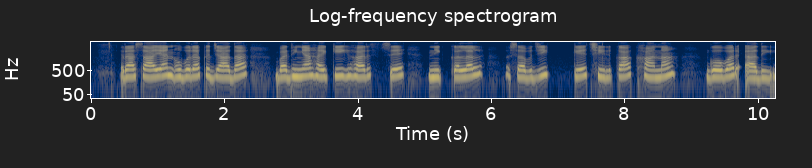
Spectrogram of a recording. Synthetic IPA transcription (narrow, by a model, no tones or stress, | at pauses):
ɾasaːjənʊbɾəkd͡ʒjaːd̪a | bəɽʱijãɦɛkiɡʱəɾ | se | nɪkləl | səbd͡ʒi | ket͡ʃʰilkakʰaːna | ɡoːbəɾaːd̪iː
